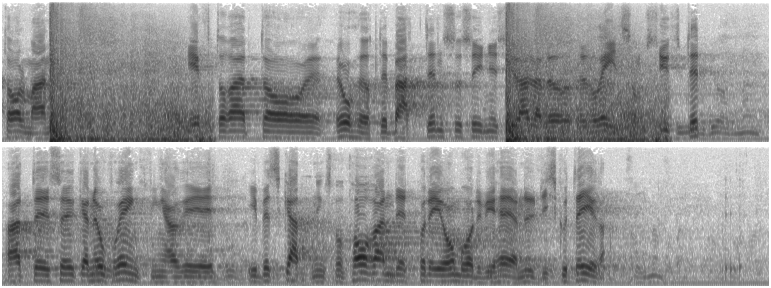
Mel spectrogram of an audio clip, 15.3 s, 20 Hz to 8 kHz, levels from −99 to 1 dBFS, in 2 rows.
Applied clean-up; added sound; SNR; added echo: none; Boom; -2 dB; none.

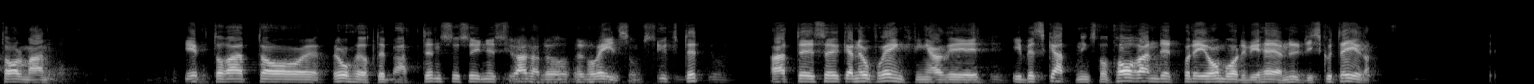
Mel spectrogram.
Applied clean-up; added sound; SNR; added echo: neural mask model DeepFilterNet 3.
